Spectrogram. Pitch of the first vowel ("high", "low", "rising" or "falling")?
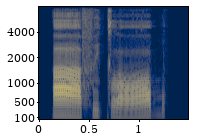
falling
